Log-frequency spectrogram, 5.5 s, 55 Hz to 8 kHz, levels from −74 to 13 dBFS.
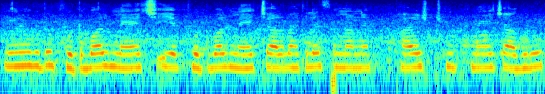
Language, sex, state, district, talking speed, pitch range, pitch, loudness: Odia, female, Odisha, Sambalpur, 155 wpm, 225-240 Hz, 230 Hz, -15 LUFS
